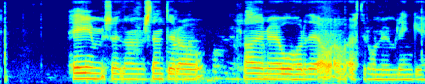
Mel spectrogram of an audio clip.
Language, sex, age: Icelandic, male, 12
